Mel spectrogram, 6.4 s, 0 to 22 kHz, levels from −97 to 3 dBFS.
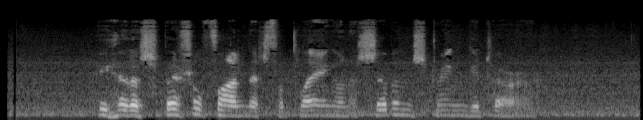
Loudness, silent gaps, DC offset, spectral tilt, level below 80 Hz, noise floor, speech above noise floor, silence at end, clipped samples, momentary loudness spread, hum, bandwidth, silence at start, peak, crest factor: -31 LUFS; none; under 0.1%; -3.5 dB/octave; -76 dBFS; -51 dBFS; 20 dB; 0.05 s; under 0.1%; 25 LU; none; 11.5 kHz; 0.1 s; -12 dBFS; 20 dB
